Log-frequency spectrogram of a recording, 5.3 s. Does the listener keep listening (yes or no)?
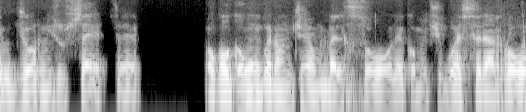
no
